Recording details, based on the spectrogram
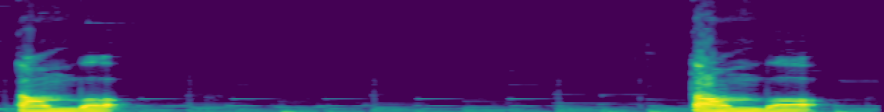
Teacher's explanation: the N syllable is pronounced as m because of assimilation this happens when the N syllable is followed by the B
